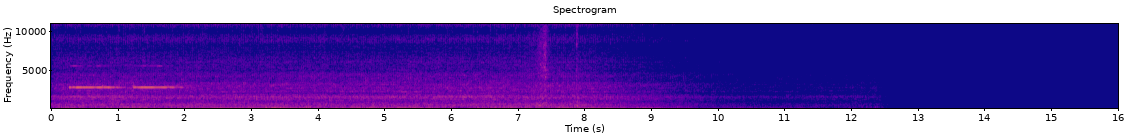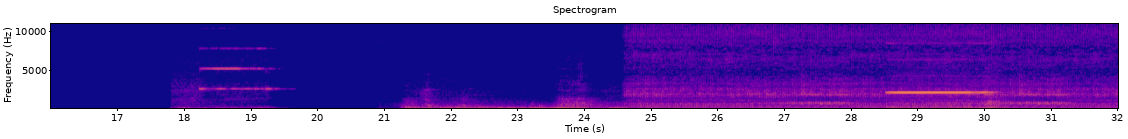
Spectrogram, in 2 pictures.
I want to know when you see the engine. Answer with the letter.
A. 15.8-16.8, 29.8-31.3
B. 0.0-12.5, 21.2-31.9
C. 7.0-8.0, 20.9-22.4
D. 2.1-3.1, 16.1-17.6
B.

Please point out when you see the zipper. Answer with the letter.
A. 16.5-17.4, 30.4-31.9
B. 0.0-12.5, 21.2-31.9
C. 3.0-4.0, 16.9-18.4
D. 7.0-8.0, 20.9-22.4
D.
